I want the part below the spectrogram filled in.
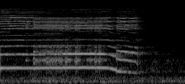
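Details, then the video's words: A rooster holds a strong, steady, nasal crow that slides downward at the end and fades out, followed by near silence. "Rooster crowing / Gallo cantando"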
